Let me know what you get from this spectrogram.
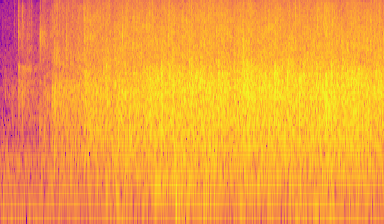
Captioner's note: audience applauding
